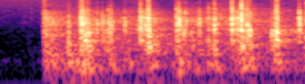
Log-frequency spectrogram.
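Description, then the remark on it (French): A front door is opened in the evening to let in a visitor who has rung: after a moment of silence, a sudden rattle starts, followed by a steady stream of scraping, clattering handling noises with no voices. “Un soir, Jules sonne chez Véronique. Elle lui ouvre.”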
